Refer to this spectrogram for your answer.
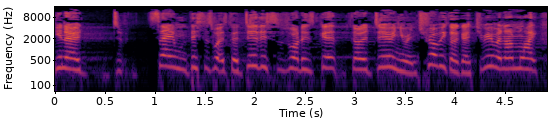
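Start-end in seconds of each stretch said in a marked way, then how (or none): none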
